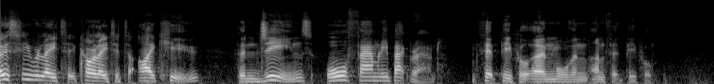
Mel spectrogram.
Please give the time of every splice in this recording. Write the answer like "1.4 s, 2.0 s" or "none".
4.7 s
